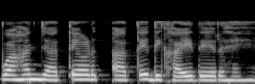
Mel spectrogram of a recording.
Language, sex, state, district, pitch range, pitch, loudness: Hindi, female, Uttar Pradesh, Lucknow, 195-225 Hz, 210 Hz, -13 LUFS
